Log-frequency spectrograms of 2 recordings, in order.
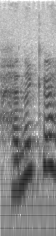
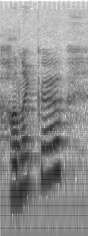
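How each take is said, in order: First: The name is pronounced with English sounds. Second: The name is pronounced with Dutch sounds. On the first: "I don't know how you would pronounce it in English. I guess" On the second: "I pronounce it the Dutch way"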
